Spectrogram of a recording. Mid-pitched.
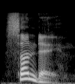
Yes: medium, 155 Hz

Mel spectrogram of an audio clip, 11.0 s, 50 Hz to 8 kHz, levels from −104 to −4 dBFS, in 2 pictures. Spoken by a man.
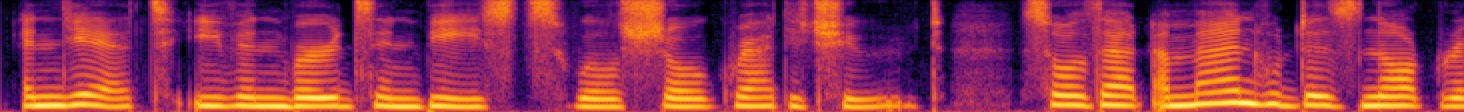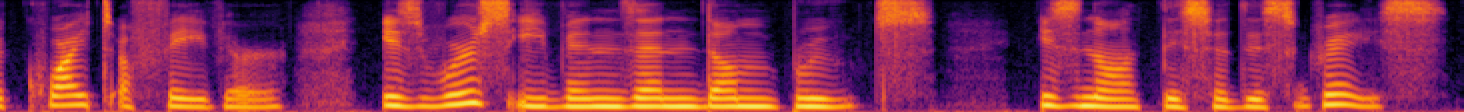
No: female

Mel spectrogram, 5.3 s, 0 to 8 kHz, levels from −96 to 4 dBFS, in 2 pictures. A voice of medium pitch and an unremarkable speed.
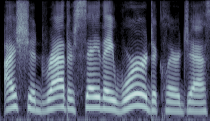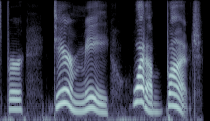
No: high, 205 Hz; average, 150 wpm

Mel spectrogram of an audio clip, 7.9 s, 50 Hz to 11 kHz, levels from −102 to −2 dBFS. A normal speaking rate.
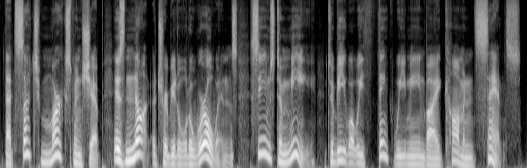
Yes: average, 160 wpm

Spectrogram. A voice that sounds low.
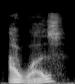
Yes: low, 100 Hz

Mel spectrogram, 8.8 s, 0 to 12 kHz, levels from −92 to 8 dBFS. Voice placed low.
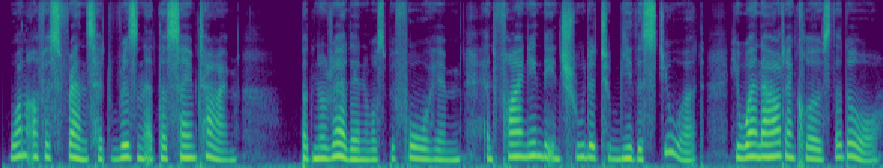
No: high, 215 Hz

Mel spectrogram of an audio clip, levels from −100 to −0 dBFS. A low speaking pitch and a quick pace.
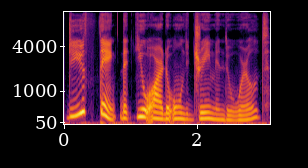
No: high, 190 Hz; fast, 230 wpm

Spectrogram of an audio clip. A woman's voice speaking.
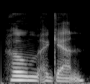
Yes: female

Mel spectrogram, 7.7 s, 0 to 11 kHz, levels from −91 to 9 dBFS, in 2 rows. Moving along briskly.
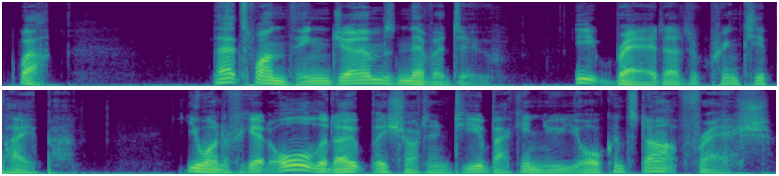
Yes: fast, 240 wpm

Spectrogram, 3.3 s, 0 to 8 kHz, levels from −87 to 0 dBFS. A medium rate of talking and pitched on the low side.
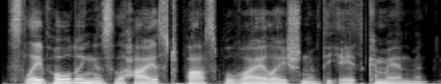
Yes: average, 180 wpm; low, 120 Hz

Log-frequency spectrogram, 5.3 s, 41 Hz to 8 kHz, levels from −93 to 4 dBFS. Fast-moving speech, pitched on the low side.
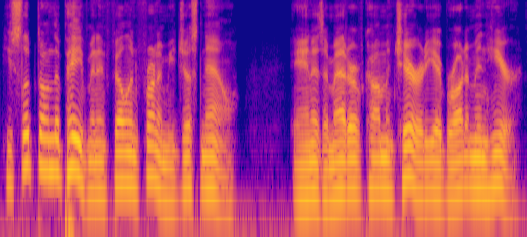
Yes: fast, 285 wpm; low, 120 Hz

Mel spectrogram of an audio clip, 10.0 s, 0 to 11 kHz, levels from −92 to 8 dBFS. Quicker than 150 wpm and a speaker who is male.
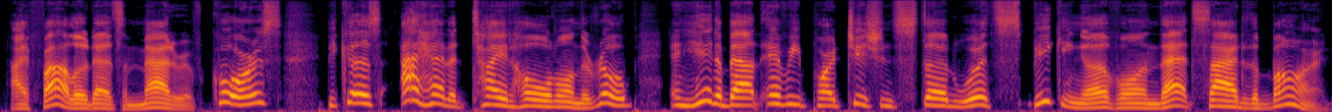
Yes: average, 185 wpm; male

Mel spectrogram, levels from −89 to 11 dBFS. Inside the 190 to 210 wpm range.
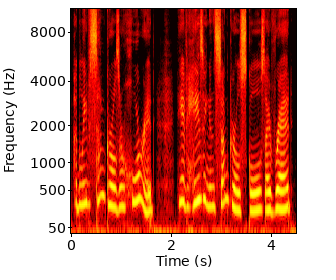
Yes: average, 200 wpm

